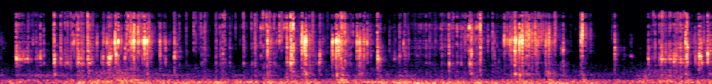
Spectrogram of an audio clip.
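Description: A metal blade scrapes the glossy purple coating off a solid soap bar with a striped interior, held in the hand, peeling it away in curls. The sound is a dense run of crisp, dry, crackling scrapes and rapid ticks, bright and high with almost no low end. It comes in uneven bursts with brief quieter gaps.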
